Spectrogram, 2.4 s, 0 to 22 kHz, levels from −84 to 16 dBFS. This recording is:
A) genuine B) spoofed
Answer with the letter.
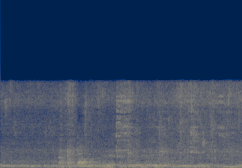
B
